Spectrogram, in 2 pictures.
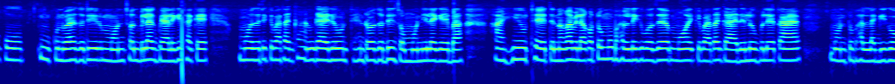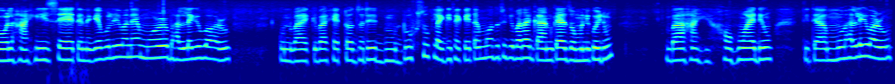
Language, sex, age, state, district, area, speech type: Assamese, female, 18-30, Assam, Lakhimpur, rural, spontaneous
